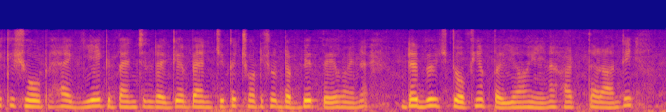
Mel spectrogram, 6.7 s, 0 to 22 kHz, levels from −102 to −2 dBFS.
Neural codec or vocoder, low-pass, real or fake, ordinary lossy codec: codec, 16 kHz, 4 kbps, FreqCodec, smaller model; 7.2 kHz; fake; none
